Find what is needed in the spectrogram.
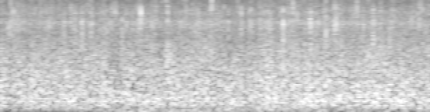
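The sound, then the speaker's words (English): Soft, steady rainfall patters continuously on a surface, a fine hiss of countless small drops with no voices, quiet and even throughout. “As this light rain continues, we are ending the episode here.”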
